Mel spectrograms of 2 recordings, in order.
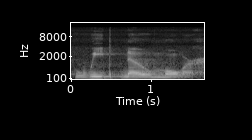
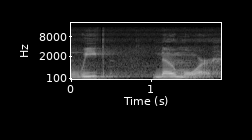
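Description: First: Very slow, very soft comfort; barely audible slow consolation; tender elder. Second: Hushed, tender comfort from the elder; hushed elder saying weep no more; gentle elder. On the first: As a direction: draw each word out gently. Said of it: "the elder leans over and says". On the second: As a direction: softly soothe a weeping man. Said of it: "looks over to him and says". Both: Retold or imitated.

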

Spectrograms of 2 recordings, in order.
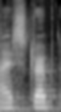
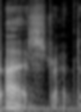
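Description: First: Said in the usual way. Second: Under-breath whisper. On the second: Real, not acted. Muttered self-correction.

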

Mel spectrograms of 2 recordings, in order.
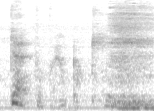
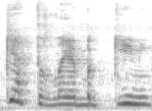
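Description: First: Unvoiced, much softer aside; hushed repeat of the advice; whisper. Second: Said in the usual way. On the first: Real, not acted. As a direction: breathe the tip out under the breath. Repeats tip, then whispers it.

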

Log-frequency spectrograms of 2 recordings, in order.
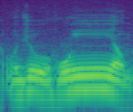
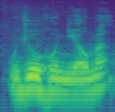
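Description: First: Sung, slow وجوه يوم, tanween melted into nasal y; sung, drawn-out ghunna in وجوه يوم; merging with nasal hum. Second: Said in the usual way. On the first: Shown as a demonstration. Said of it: "إدغام بغنة".

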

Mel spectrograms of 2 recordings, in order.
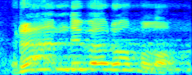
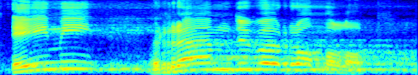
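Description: First: Higher, louder firm order; firm order to a child; stern dad. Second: Slow, higher, firm order; slow firm order to a child; stern dad. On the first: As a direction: repeat the order firmly. Father ordering again. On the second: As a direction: lay down the law to the kid. Father ordering daughter. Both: Acted.

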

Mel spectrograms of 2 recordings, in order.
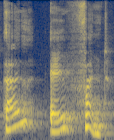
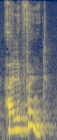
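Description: First: Elephant very slow, three separate strokes el, e, phant; syllable by syllable. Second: Said in the usual way. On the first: Shown as a demonstration. Teacher showing the three strokes, very slow and segmented. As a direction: break Elephant into three spaced beats. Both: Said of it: "Three strokes".

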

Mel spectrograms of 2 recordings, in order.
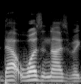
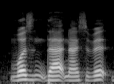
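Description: First: "wasn't" stressed, falling at the end; statement reading. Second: "wasn't that" posed as a question, rising at the end; question reading. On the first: Player rereads the game's line as a statement, stress on "wasn't". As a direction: state it firmly, punching "wasn't". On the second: Player reads the game's line as a question, rising end. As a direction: ask it, leaning on "that". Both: Shown as a demonstration. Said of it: "Get the correct grammar".

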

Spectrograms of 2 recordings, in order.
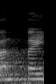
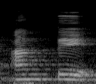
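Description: First: "ante" mispronounced as an-tai, ending in a glide; wrong final vowel. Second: "Ante" ending in a held, pure e with no glide; correct long E. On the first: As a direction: end "ante" in "ai" instead of a long e. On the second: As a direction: hold the last e of "Ante" steady and let it fall. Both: Shown as a demonstration. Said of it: "không đọc là ante nhé".

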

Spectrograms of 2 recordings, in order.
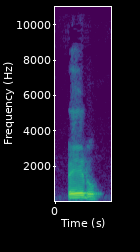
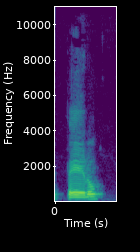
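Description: First: Said in the usual way. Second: Higher, louder nagging "pero"; a hint of a nagging squirrel saying "pero"; doubting inner voice. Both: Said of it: "la ardillita esa que dice".

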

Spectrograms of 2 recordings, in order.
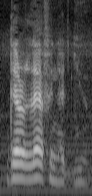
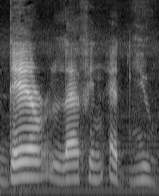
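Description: First: Said in the usual way. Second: Slow, careful enunciation for learners; slow model phrase. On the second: Shown as a demonstration. Teacher modelling an English phrase to learners, slowly. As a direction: say each word slowly and distinctly.

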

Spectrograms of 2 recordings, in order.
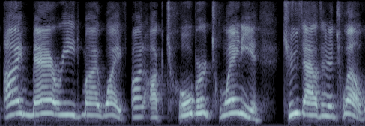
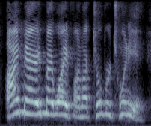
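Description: First: Slow, weight landing on "twentieth"; stress on twentieth. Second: "married" lifted and stressed, then falling. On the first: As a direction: lean on "twentieth" and fall on it. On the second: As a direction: punch the word "married". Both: Shown as a demonstration. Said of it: "October twentieth, right?".

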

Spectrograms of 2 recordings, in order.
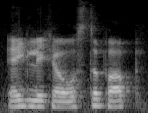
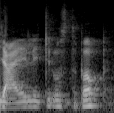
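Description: First: "Jeg liker" said as Nynorsk "eg likar"; "Jeg liker ostepop" turned into Nynorsk; Nynorsk pronunciation. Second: "Jeg liker ostepop" with Bokmål "jæi"; quoting his Bokmål wording. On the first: Shown as a demonstration. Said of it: "på nynorsk". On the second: Retold or imitated. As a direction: say "Jeg" as "jæi", not Nynorsk "eg". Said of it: "underholdningsshow for dere på nynorsk".

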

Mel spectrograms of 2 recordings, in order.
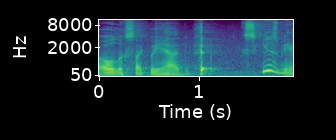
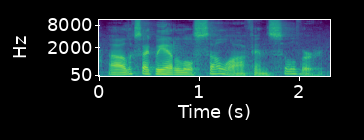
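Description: First: Interrupted by a hiccup; hiccuping mid-sentence. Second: Said in the usual way. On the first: Real, not acted. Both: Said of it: "I got the hiccups".

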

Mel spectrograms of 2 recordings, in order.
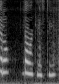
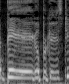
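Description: First: Small, soft "little lowercase t"; little-letter voice. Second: Big, full, stretched BIG; big-letter voice. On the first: Teacher shows the lowercase t, small quiet voice. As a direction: shrink the voice down for the little t. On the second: Teacher shows the uppercase T, big stretched voice. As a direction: stretch out "big" and sound large for T. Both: Shown as a demonstration.

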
